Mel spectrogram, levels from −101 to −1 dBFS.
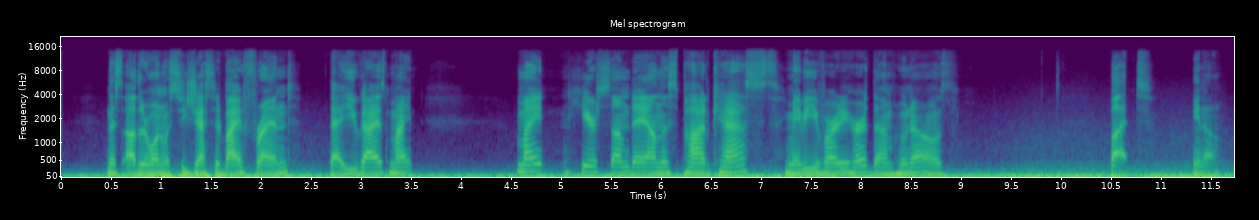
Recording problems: low rumble; faint; throughout; 25 dB below the speech

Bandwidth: 14.5 kHz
